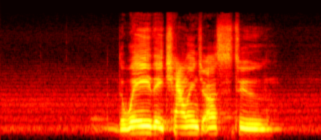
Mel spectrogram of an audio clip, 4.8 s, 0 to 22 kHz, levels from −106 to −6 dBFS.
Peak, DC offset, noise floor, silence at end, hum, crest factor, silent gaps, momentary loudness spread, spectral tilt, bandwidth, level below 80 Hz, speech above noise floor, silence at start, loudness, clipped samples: -10 dBFS; under 0.1%; -59 dBFS; 0.65 s; none; 18 dB; none; 13 LU; -3.5 dB/octave; 13.5 kHz; -76 dBFS; 34 dB; 1.6 s; -25 LUFS; under 0.1%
